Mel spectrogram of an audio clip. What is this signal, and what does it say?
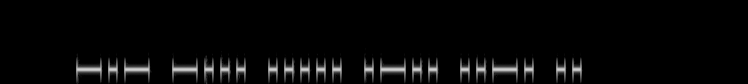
Morse code, heard as a keyed tone, about 16 wpm, 700 Hz. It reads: KB5LFI
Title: USA Call Signs - 6 Characters - Repeated 3x - 15wpm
